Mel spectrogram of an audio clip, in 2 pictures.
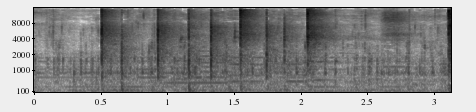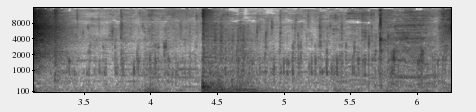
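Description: Water with cooked cassava in a pot keeps bubbling just after the heat is switched off, giving faint irregular pops and taps, some brief louder clatters and a short gush near the end.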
